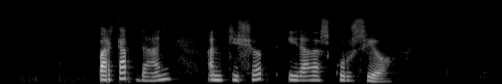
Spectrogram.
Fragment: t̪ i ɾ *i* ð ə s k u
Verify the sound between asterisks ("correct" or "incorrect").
incorrect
